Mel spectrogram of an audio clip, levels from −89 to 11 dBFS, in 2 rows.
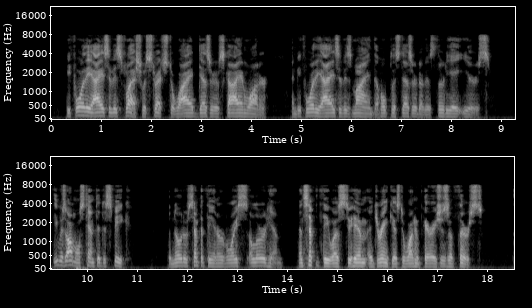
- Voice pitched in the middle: No, low, 115 Hz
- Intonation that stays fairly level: Yes, narrow, 2.3 semitones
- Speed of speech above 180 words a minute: Yes, average, 190 wpm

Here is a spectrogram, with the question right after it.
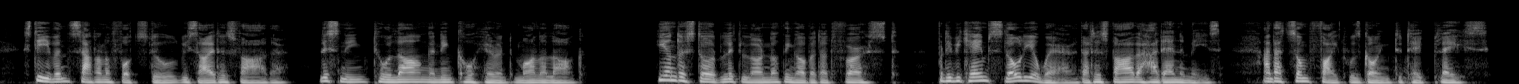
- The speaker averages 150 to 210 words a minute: Yes, average, 170 wpm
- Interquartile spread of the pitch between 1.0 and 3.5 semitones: No, average, 4.2 semitones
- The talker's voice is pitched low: Yes, low, 100 Hz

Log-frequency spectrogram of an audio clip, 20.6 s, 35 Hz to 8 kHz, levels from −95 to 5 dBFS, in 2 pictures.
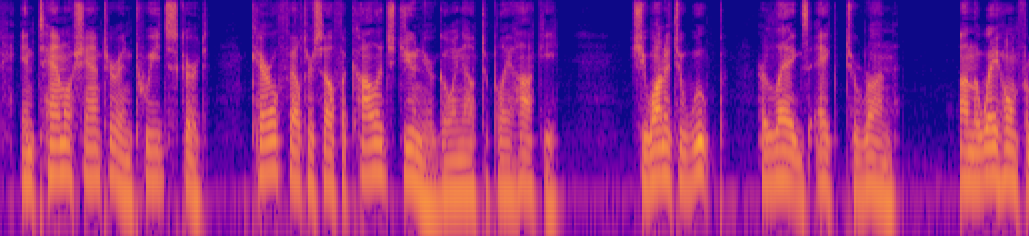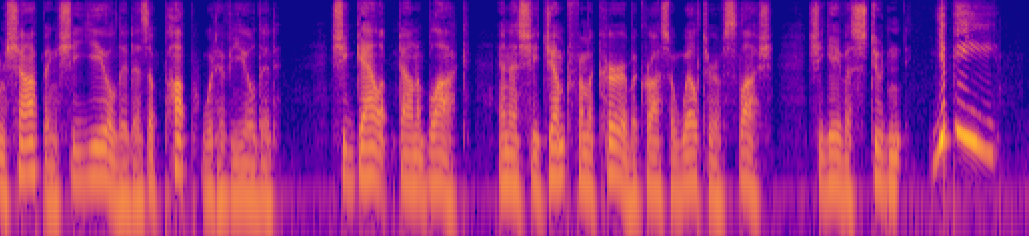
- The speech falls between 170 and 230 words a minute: Yes, average, 180 wpm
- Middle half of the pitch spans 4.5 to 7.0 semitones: Yes, wide, 5.6 semitones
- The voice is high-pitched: No, low, 115 Hz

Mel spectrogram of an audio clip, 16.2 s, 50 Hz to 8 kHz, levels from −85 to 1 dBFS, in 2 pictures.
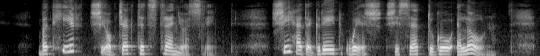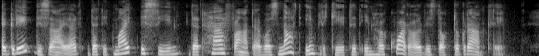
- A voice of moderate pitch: Yes, medium, 175 Hz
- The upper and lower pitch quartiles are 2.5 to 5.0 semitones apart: No, wide, 5.4 semitones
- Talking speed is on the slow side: Yes, slow, 130 wpm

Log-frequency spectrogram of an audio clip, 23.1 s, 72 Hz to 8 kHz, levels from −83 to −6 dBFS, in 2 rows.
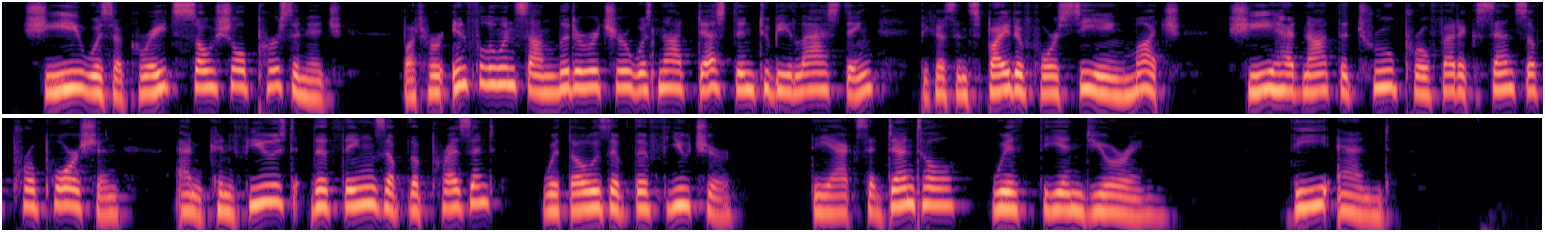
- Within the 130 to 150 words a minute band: Yes, average, 140 wpm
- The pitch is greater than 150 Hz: Yes, high, 190 Hz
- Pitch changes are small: No, average, 3.8 semitones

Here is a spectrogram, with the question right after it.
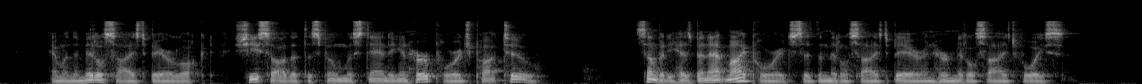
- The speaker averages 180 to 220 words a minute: Yes, average, 185 wpm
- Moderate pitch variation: No, narrow, 2.1 semitones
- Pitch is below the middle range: Yes, very low, 80 Hz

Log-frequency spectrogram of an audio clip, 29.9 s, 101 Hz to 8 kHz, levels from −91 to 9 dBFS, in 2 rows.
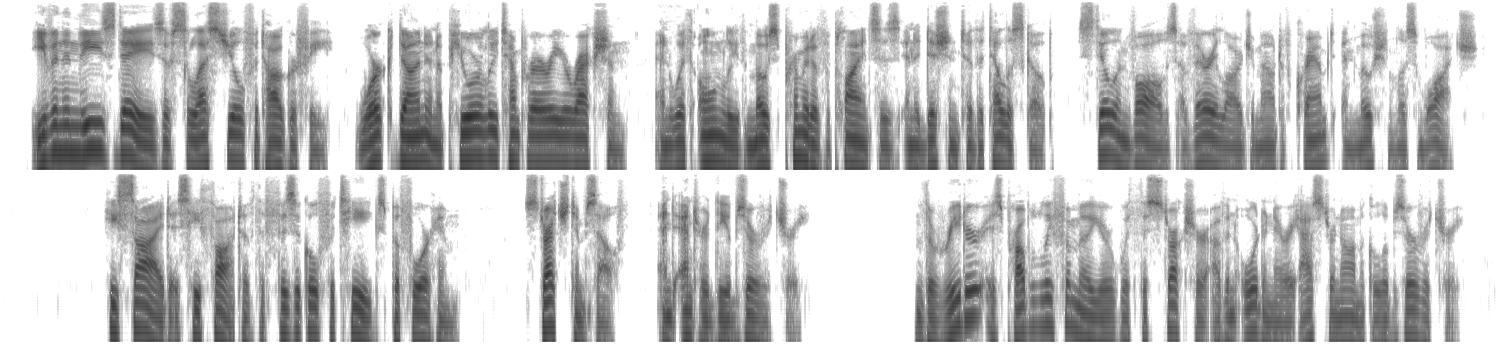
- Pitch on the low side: Yes, low, 105 Hz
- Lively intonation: No, average, 4.7 semitones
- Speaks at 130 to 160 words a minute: Yes, slow, 135 wpm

